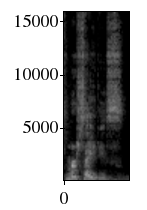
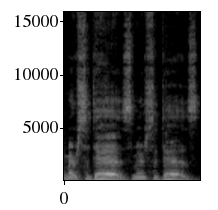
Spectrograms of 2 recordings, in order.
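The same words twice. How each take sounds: First: Mercedes said mer-SAY-deez, the American way; American pronunciation. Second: Mock French pronunciation. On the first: Shown as a demonstration. Correcting the audiobook narrator with the American Mercedes. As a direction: Mercedes with stress on SAY, the plain American reading. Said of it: "Well, it's Mercedes". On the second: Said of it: "I'm like, "Oh, that's a pretty name".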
